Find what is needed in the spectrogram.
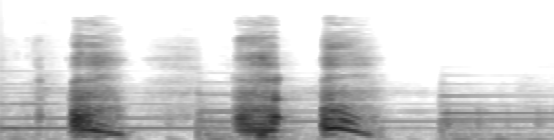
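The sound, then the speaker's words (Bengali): A man coughing, with three short, harsh, raspy bursts like throat clearing, the last two close together, loud against an otherwise quiet background. “কাশতে কাশতে উঠে বসলো লোকটা, উঠে বসেও কাশতে লাগলো।”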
